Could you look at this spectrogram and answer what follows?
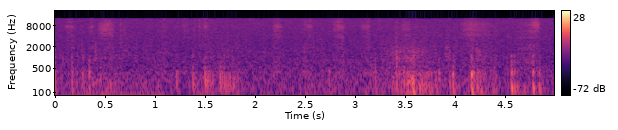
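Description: Coloured pencil scratching softly on drawing paper in quick, irregular short strokes, sketching individual strands of hair.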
